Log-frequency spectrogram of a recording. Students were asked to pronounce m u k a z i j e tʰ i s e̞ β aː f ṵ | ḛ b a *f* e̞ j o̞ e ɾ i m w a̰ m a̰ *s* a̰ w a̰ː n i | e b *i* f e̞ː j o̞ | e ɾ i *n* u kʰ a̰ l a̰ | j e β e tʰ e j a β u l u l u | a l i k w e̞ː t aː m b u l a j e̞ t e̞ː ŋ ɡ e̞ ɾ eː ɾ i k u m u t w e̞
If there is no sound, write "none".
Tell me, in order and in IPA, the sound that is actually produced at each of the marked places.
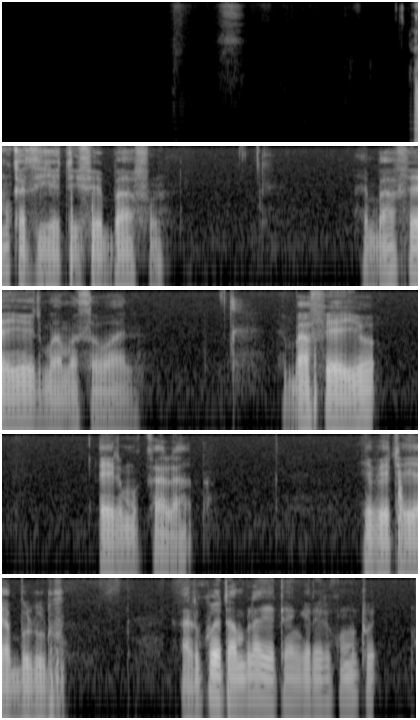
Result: f, s, a, m

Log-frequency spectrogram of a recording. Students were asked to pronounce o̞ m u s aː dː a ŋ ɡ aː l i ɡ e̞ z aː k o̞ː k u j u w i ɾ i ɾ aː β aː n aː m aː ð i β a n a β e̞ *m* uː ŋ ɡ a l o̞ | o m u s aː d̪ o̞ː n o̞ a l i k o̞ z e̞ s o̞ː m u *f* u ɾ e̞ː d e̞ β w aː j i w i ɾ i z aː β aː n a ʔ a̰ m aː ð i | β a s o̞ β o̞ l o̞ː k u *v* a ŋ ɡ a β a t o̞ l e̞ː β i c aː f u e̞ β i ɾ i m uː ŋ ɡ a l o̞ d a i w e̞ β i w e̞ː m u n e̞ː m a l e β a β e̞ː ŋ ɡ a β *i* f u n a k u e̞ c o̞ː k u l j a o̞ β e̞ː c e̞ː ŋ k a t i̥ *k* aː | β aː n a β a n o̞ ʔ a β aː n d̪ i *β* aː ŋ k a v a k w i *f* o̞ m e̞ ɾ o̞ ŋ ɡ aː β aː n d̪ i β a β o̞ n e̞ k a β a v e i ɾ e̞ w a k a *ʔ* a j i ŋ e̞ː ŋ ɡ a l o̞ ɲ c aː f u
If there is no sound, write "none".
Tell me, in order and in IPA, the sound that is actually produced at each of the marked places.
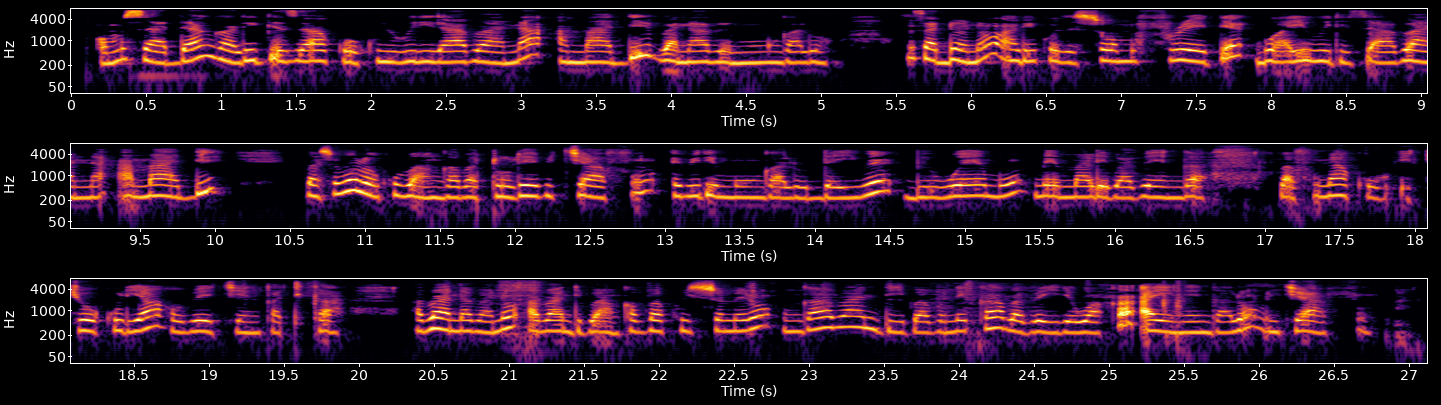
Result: m, f, β, a, k, β, s, ʔ

